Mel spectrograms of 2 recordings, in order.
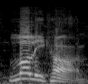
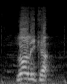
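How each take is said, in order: First: The name is said at a normal pace. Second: The name is said very fast, run together.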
